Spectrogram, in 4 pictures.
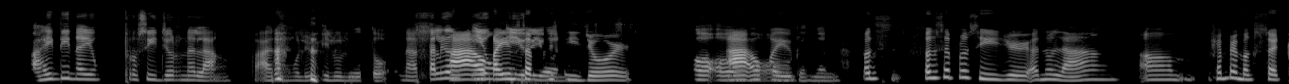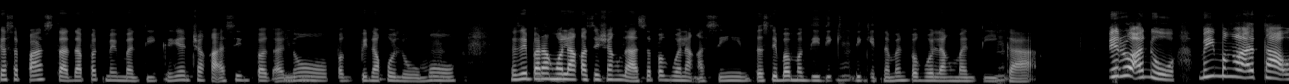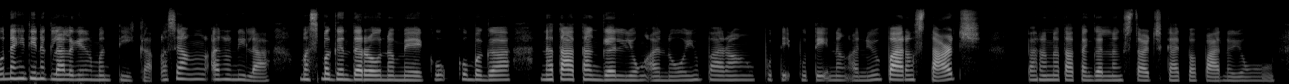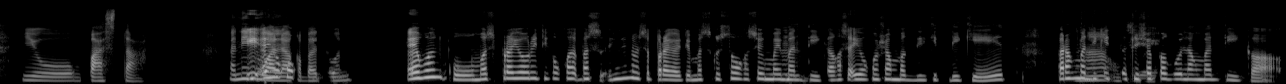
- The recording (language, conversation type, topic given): Filipino, podcast, Ano ang paborito mong pampaginhawang pagkain, at bakit?
- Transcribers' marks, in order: laugh; sniff; tapping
